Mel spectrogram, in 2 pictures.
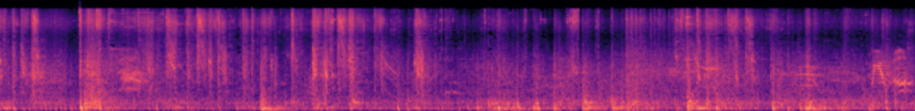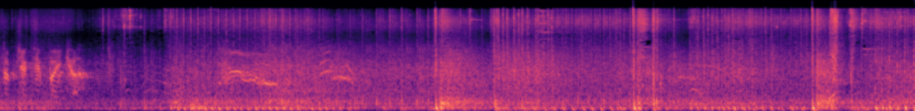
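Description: Rifle shots crack loudly, with sharp echoes.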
